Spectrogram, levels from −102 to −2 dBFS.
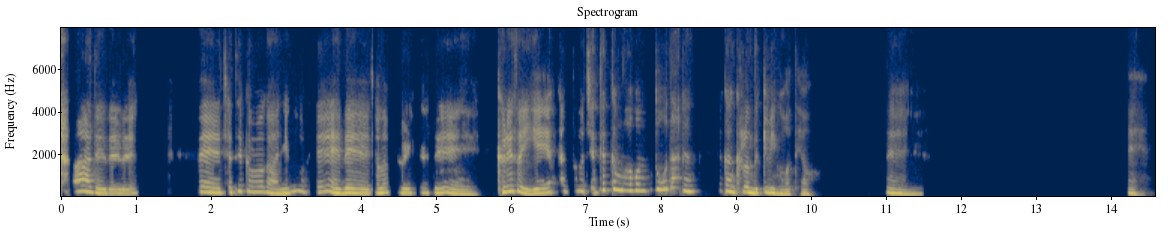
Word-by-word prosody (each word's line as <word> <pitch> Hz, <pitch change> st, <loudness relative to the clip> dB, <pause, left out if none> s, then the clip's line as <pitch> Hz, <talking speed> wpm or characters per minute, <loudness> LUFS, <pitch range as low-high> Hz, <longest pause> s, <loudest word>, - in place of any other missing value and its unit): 아 265 Hz, 0 st, +3 dB
네네네. 180 Hz, -2 st, 0 dB, 0.8 s
네. 225 Hz, -4 st, +2 dB
재택 230 Hz, +6 st, -3 dB
근무가 250 Hz, -6 st, -1 dB
아니고 225 Hz, +8 st, 0 dB
예 240 Hz, -5 st, +3 dB
네. 195 Hz, -2 st, +4 dB
전업 205 Hz, +2 st, +1 dB
그러니까 195 Hz, -1 st, -1 dB, 0.2 s
네. 175 Hz, -8 st, 0 dB, 0.2 s
그래서 265 Hz, +2 st, +3 dB
이게 190 Hz, 0 st, +3 dB
약간 230 Hz, +4 st, -5 dB
또 275 Hz, -, -1 dB
재택 255 Hz, +8 st, -3 dB
근무하고는 310 Hz, -4 st, 0 dB
또 370 Hz, 0 st, +1 dB
다른 285 Hz, -12 st, -2 dB, 0.3 s
약간 275 Hz, -5 st, +2 dB
그런 235 Hz, -1 st, +3 dB
느낌인 195 Hz, -1 st, +3 dB
것 165 Hz, -1 st, -1 dB
같아요. 160 Hz, -5 st, -6 dB, 0.9 s
네. 170 Hz, -7 st, 0 dB, 2.8 s
예. 155 Hz, -10 st, -3 dB
210 Hz, 220 characters per minute, -26 LUFS, 185-265 Hz, 2.8 s, 네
